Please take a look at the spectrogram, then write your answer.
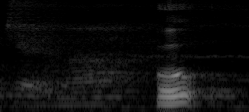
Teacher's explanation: A, vokal depan rendah tak bundar. U, vokal belakang atas bundar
